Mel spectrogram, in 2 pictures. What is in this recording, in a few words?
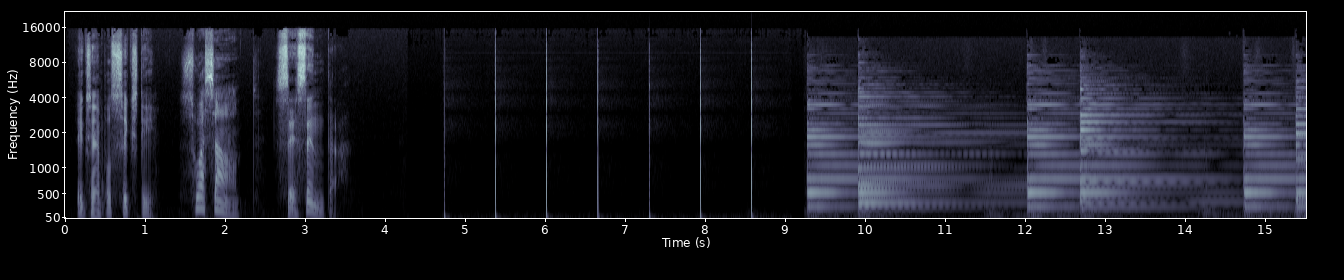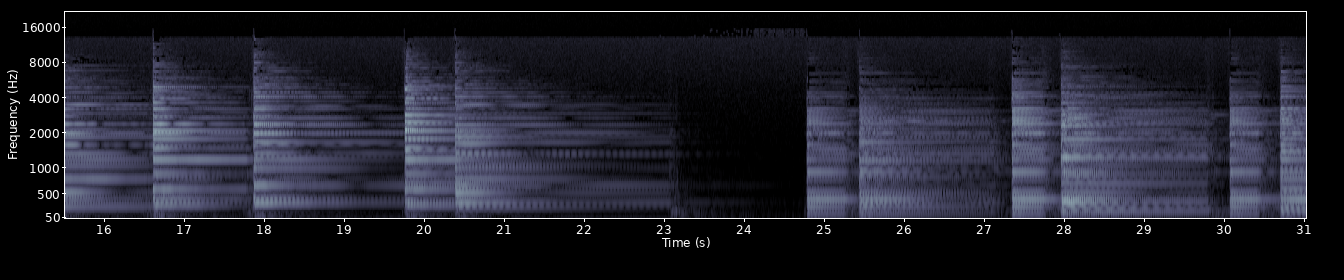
Keyboard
